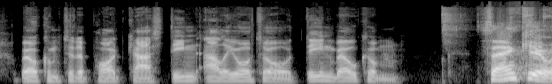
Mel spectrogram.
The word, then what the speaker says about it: Alioto: If you're in Italy, it's Alioto. Yeah. Everyone else, it's pronounced the way that you said it.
